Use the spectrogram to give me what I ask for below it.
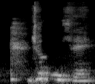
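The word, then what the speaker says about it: Júdice: Giudice, es Nuno Judice. Giudice porque es un nombre portugués.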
